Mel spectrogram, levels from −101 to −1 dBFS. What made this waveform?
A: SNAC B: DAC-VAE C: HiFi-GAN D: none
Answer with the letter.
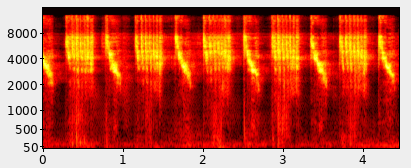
A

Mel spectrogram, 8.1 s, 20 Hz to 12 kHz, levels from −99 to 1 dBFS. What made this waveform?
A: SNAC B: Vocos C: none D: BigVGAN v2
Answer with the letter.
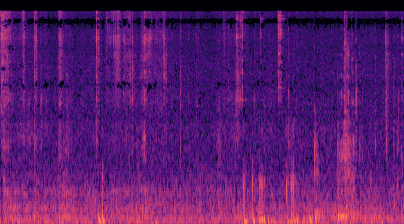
C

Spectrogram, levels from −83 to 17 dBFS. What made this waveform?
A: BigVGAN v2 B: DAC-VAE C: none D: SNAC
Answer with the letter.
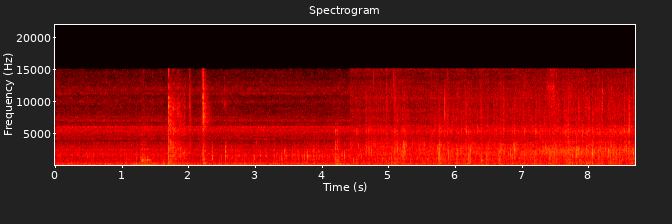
C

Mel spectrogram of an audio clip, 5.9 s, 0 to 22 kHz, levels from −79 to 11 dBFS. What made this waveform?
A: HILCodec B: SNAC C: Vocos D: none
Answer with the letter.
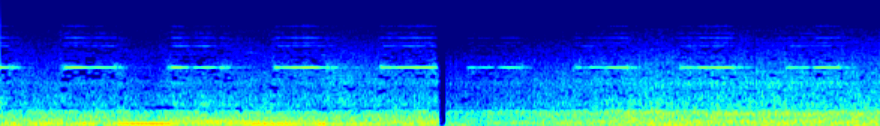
D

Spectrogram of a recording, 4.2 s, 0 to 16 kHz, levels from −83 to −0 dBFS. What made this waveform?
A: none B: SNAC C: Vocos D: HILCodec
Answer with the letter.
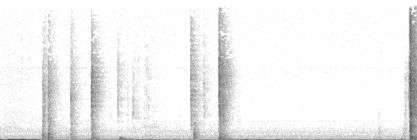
A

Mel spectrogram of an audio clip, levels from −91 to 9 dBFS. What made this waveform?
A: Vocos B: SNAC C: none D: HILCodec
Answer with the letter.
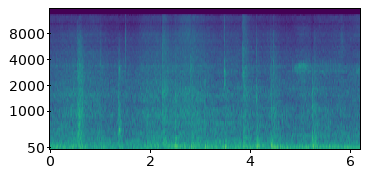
B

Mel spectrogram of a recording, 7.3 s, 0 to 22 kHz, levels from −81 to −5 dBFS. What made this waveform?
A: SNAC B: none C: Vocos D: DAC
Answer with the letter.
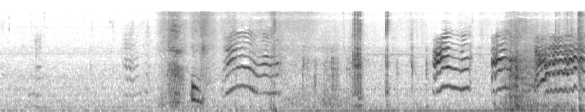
B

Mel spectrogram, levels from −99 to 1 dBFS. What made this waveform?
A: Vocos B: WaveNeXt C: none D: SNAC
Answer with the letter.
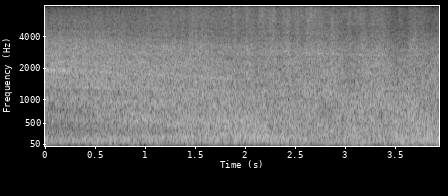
C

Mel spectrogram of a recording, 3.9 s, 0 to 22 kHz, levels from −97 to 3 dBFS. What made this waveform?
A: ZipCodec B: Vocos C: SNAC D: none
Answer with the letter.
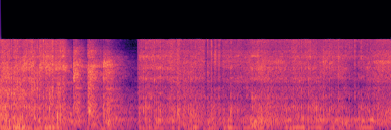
C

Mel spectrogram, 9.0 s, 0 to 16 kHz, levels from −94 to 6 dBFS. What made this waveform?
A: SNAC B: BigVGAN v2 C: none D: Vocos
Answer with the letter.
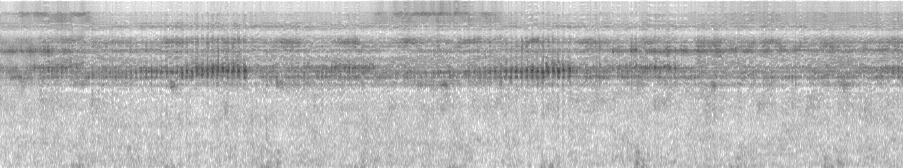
A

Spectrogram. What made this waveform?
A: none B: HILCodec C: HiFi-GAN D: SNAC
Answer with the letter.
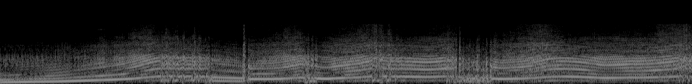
A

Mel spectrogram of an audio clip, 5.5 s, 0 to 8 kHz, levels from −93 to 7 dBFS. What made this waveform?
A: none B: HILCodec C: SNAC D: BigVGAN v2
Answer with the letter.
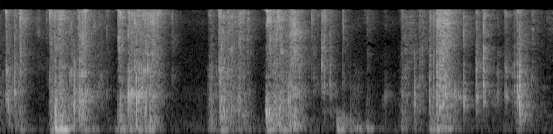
A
